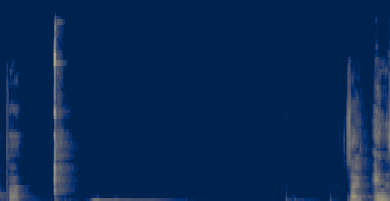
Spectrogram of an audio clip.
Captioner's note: tuning fork vibrates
